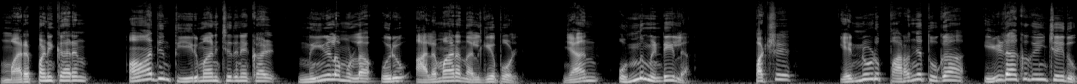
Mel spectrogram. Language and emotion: Malayalam, surprised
